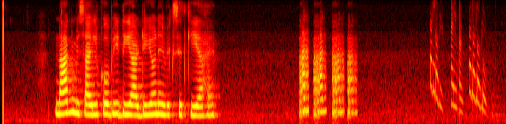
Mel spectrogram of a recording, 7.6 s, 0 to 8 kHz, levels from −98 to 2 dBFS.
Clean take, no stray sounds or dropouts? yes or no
no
